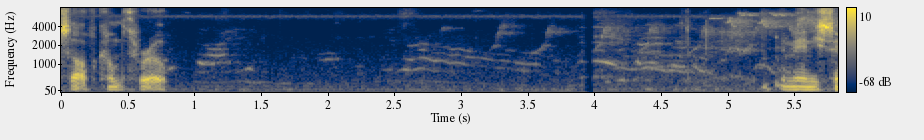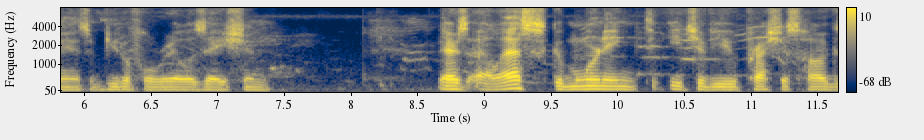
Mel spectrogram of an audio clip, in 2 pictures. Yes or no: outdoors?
yes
